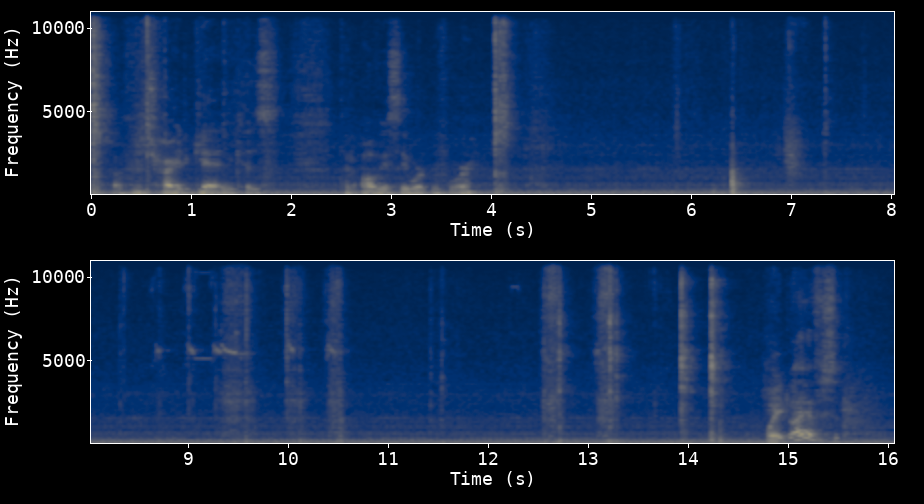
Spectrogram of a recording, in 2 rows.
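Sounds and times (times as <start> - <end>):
steady low hum: 0.0 - 16.0
screwdriver clicking and scraping: 12.6 - 13.4.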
